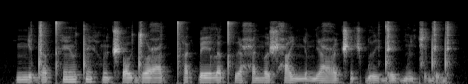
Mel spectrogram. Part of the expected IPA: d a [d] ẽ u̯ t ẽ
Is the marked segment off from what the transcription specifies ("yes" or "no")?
yes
